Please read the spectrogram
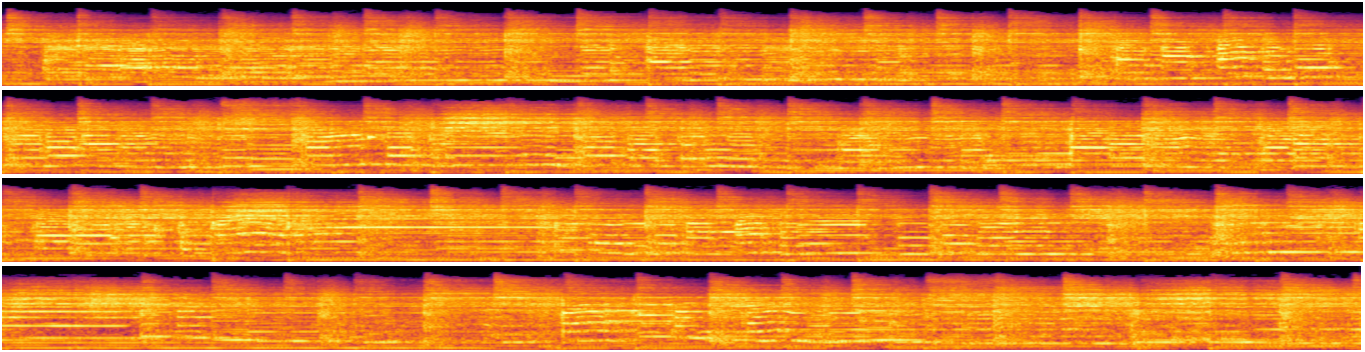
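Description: Live blues-rock band playing: electric guitars over bass guitar and a steady drum beat, with a guitar line bending a held high note about halfway through.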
